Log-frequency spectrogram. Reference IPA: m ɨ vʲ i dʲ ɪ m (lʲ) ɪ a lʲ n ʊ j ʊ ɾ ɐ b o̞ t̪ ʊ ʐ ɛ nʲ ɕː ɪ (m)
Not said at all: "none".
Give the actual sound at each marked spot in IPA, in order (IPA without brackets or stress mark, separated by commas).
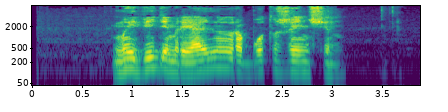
ɾʲ, n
